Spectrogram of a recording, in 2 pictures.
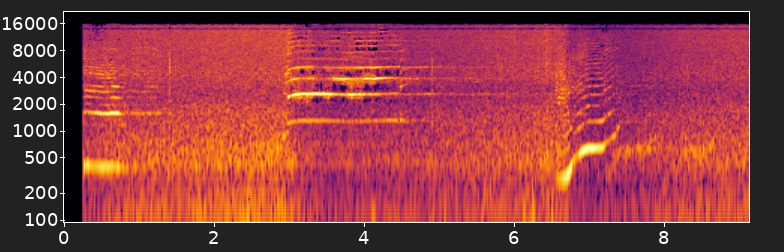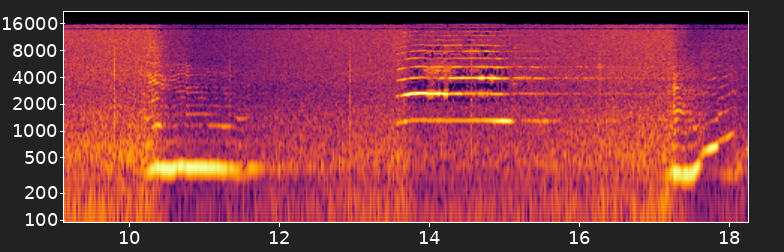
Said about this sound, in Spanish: ¿Entendieron? Bueno, yo tengo un doctorado en canto ballenil, así que les puedo traducir.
